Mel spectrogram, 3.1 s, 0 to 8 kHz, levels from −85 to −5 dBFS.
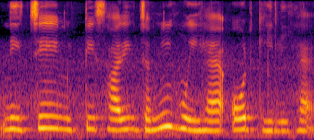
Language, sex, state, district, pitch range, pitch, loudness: Hindi, female, Punjab, Fazilka, 215-245 Hz, 235 Hz, -18 LUFS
